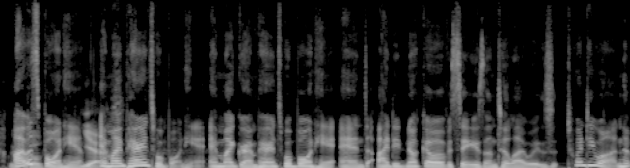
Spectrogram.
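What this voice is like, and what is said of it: American-sounding accent. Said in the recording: “you have an accent, right? I'm not crazy. ... Well, we think it's American.”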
